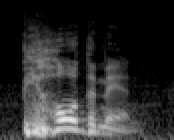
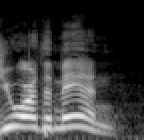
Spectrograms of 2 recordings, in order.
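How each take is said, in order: First: Said in the usual way. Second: Loud, high accusation; Nathan's loud accusation; accusing shout. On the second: Acted. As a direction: point the finger and call him out.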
